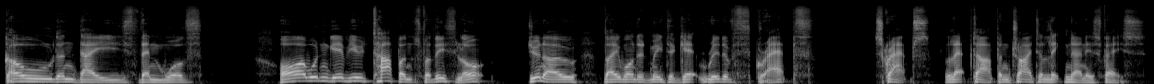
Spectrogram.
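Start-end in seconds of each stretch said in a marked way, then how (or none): 0.1-8.2 slow, wistful lisping retainer; lisping servant Igor, wistful. Acted. Igor grumbles to his guests, slow wistful lisp. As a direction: lisp it out slowly, with long vowels.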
